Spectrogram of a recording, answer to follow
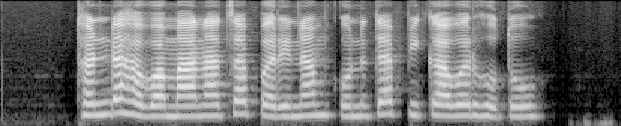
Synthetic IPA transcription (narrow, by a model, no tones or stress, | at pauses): t̪ʰəɳɖəɦəʋamanat͡sapəɾiɽ̃amkoɳt̪japikaʋəɾɦot̪o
